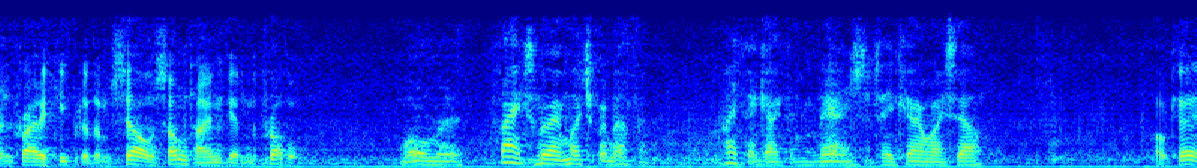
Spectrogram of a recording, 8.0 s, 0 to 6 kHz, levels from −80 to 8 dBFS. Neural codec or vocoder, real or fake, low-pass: codec, 16 kHz, 2 kbps, FunCodec, trained on LibriTTS, 25 frames a second; fake; 5.4 kHz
